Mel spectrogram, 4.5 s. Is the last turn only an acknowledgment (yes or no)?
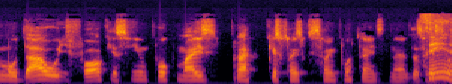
no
